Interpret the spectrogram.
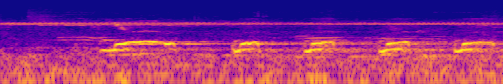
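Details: Bangkok-line zebra dove singing, a lure meant to make other zebra doves reply: five faint, brief warbled coos, each rising then dropping slightly, spaced about every third of a second, with a steady high whine behind.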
